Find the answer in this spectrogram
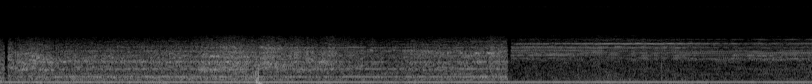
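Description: Steady low mains hum on an old film soundtrack, under a noisy background that changes abruptly about five seconds in to a thinner, steadier high tone, with one short click about two and a half seconds in.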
